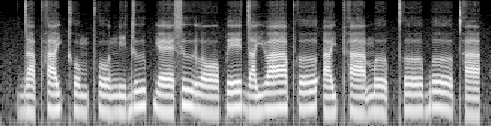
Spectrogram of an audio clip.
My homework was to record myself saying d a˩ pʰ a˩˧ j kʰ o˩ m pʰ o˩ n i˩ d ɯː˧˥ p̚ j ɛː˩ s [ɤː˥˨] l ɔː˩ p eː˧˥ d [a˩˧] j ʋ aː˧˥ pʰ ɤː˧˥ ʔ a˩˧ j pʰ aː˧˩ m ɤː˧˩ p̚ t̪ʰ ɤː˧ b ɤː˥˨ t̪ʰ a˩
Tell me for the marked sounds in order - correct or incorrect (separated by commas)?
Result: incorrect, correct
